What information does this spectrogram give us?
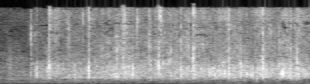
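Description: Audience clapping, a dense and steady patter of many hands at moderate loudness that lasts the whole clip without a break.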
